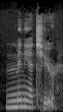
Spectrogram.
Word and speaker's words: miniature: right very good uh miniature miniature not miniature not Mania twos or something else miniature okay um yeah um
